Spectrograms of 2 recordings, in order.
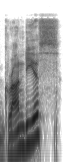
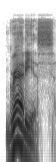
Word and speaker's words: Gradius: double feature of uh, Grandas. I hope I'm pronouncing that correctly. Wait, wait, wait. Is it Is it Gra Gradia or or Gradius? Gradius. Okay. Sorry. Keep going. Um, Gradius. Yeah, you're right.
